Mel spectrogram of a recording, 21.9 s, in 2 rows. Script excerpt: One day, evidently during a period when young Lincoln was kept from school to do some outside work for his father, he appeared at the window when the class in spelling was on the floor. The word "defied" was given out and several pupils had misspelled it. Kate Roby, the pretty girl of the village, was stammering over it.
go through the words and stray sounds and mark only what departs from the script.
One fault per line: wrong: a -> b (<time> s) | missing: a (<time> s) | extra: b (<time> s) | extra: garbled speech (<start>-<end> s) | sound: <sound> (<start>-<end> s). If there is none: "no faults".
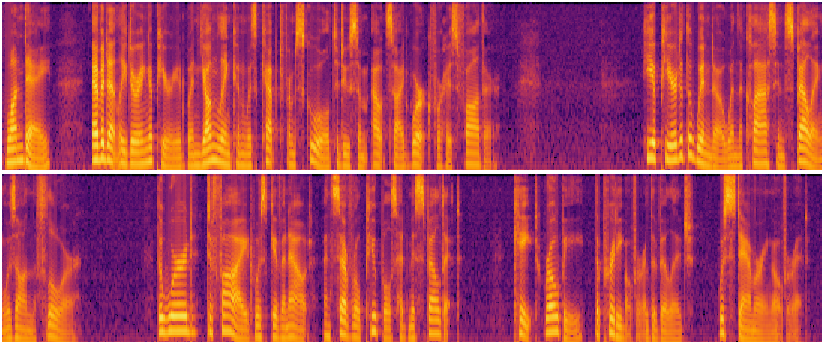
wrong: girl -> over (19.2 s)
